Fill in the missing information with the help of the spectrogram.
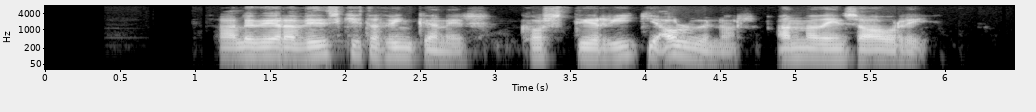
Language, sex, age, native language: Icelandic, male, 20-29, Icelandic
